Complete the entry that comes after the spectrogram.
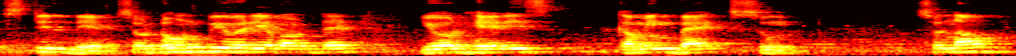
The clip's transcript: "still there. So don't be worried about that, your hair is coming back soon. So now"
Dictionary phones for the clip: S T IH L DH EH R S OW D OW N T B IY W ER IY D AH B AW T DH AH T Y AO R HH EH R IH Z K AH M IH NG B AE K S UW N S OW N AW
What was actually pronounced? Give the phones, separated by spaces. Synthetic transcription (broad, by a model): S T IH L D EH R S OW D OW N T B IY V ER IY AH B AW T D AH T Y AO R HH EH R IH Z K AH M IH NG B AE K S UW N S OW N AW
